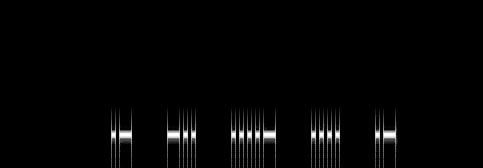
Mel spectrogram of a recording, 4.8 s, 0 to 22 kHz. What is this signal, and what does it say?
Morse code, heard as a keyed tone, about 30 wpm, spaced as for 17 wpm, 700 Hz. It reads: AD4HA
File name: Lesson 15g - Number 5 - Call Signs 30wpm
